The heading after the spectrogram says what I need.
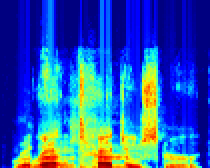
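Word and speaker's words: Ratatoskr: the rat rat I can't pronounce this Rat tatosker.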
